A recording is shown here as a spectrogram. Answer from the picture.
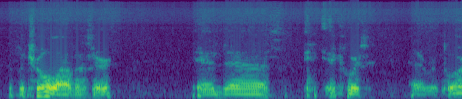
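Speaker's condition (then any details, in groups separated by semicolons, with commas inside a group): Parkinson's disease; loses train of thought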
